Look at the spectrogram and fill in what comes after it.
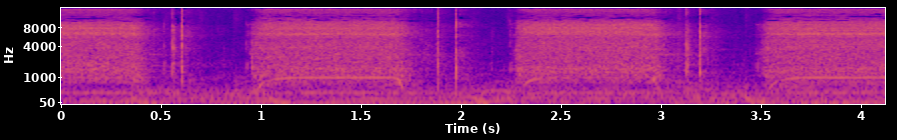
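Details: Sunc S12 12 V cordless drill in reverse: three short trigger pulls, each a clean whine rising and falling with no grinding or catching. Reverse drive works with no problem.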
